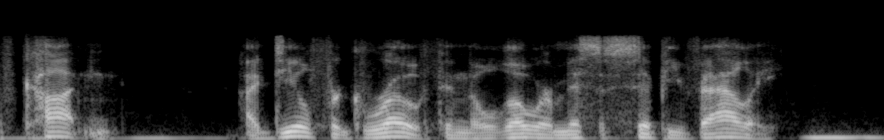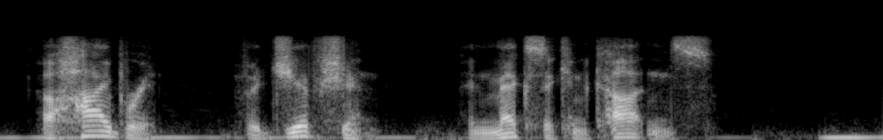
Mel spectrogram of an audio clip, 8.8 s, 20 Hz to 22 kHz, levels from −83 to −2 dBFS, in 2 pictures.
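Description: AMR comfort noise fills four gaps in this speech: 1.13 to 1.19 s, 5.51 to 5.59 s, 6.49 to 6.71 s, and 8.17 to 8.51 s, the last lasting 340 ms. In each, the transmitter treated the talker as silent and stopped sending speech frames, so the receiver generated smooth synthetic noise from a rough level and spectral estimate. The real background drops out and is replaced by a steady hiss that switches in and out, under lightly coded wideband audio.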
